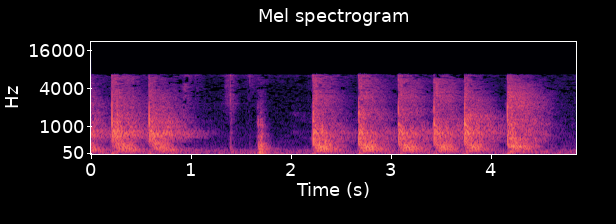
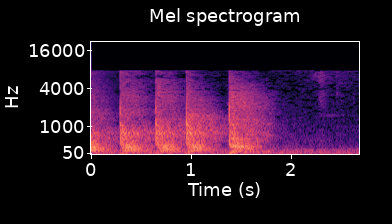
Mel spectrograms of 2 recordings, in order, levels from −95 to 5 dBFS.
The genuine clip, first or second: first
